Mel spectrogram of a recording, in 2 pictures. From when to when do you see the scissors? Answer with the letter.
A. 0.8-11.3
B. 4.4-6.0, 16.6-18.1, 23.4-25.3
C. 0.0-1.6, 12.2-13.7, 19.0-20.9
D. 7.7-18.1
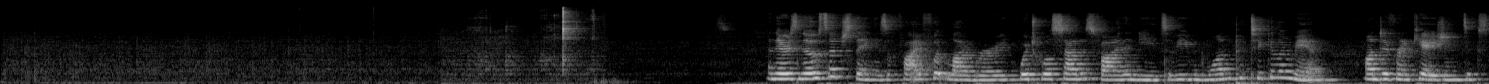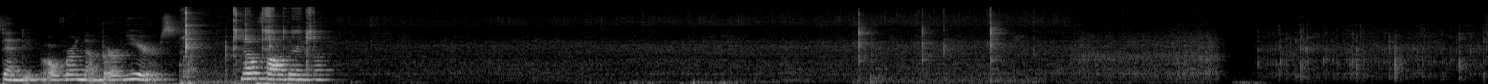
B.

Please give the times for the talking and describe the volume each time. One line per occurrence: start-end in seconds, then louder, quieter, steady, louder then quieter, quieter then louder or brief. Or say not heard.
7.7-18.1 steady.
